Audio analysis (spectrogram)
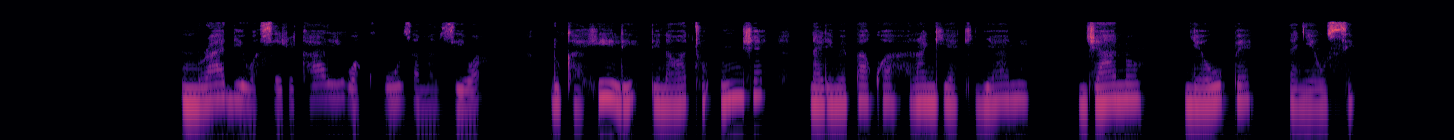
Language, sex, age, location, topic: Swahili, female, 18-24, Dar es Salaam, finance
